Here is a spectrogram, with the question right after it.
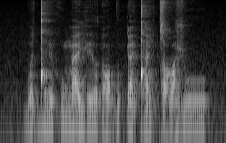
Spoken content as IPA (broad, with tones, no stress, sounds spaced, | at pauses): b ɜ˦ ɡ͡ǃ ɪː˦ f u˥ m æ˥ j ɪː˦ ʊ̯ ɗ ɒ˩ ɠ ʊ˩ ɠ æ˦ ǃ æ˨ c ɑː˩ ʒ uː˥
